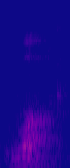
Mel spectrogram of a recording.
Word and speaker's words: walk: Walk, for example, right? – Walk. – Yes. The L is silent.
